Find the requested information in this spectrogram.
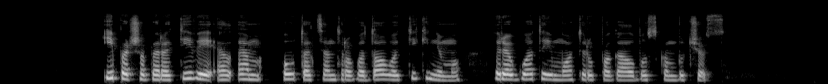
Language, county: Lithuanian, Utena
